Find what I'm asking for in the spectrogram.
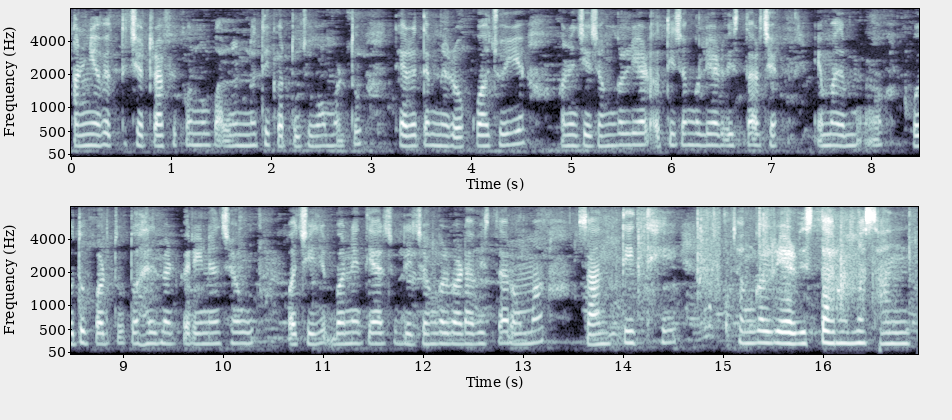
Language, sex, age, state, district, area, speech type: Gujarati, female, 18-30, Gujarat, Rajkot, rural, spontaneous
